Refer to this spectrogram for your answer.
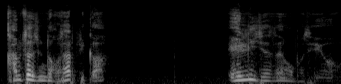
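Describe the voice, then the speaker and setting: A man's voice: high-pitched, normal speed, vocal fry, husky, no room sound. A male pastor preaching a sermon with emphasis. He fires rhetorical questions and often drops into a whisper.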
